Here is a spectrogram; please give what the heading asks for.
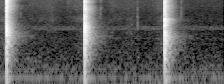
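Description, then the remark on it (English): Three crisp, clacky keystrokes on the W and spacebar keys of a keyboard with Gateron blue switches land at a steady, unhurried pace, each a short sharp click with a brief tail, with quiet pauses between and no talking. “And for the gaming folk out there, now I am typing on the sad W and spacebar keys.”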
